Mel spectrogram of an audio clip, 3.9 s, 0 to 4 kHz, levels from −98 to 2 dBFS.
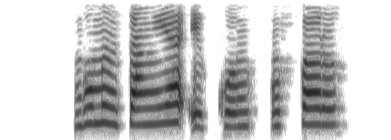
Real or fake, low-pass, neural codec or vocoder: real; 3.6 kHz; none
